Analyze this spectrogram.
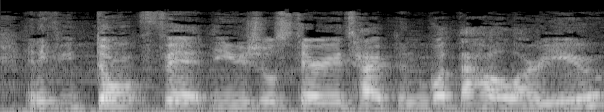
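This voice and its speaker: A woman with an American accent at a very fast pace, music in the background. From Miami, Florida (born Venezuela, Cuban parents). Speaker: actress. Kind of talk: livestream casual chat. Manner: casual, filler-heavy.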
